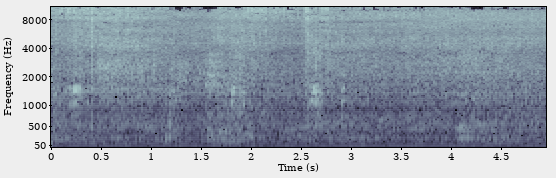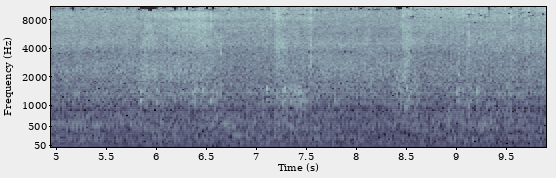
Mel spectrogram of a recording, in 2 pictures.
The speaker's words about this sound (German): Wir können mal gucken, ob sich hier schon was tut. Nee, dauert noch, glaube ich. Ich habe das noch nie ausprobiert, ne? Haut mich nicht, wenn das nicht geht. aber es ist auf jeden Fall Steampunk. Und das Wasser kocht auch.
